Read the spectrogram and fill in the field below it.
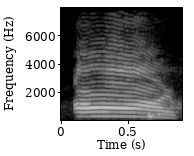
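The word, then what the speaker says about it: hour: a consonant H, but here the H is silent and it has a vowel sound or. We are not pronouncing H. Have you all noticed? We are pronouncing only R.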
